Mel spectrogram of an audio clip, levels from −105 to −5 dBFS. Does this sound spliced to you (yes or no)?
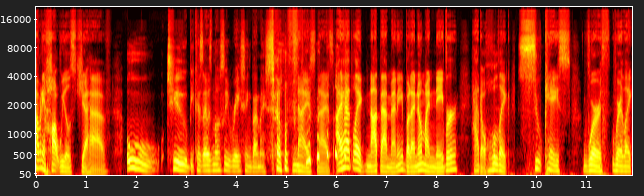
yes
